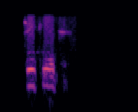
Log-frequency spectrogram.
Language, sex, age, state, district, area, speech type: Maithili, female, 60+, Bihar, Madhepura, rural, conversation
